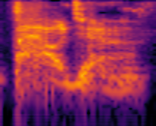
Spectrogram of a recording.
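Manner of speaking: loud, high anime shout. Acted. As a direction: burst out like an anime hero. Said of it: "the anime voice".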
